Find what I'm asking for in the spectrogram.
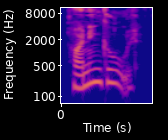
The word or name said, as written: honninggul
